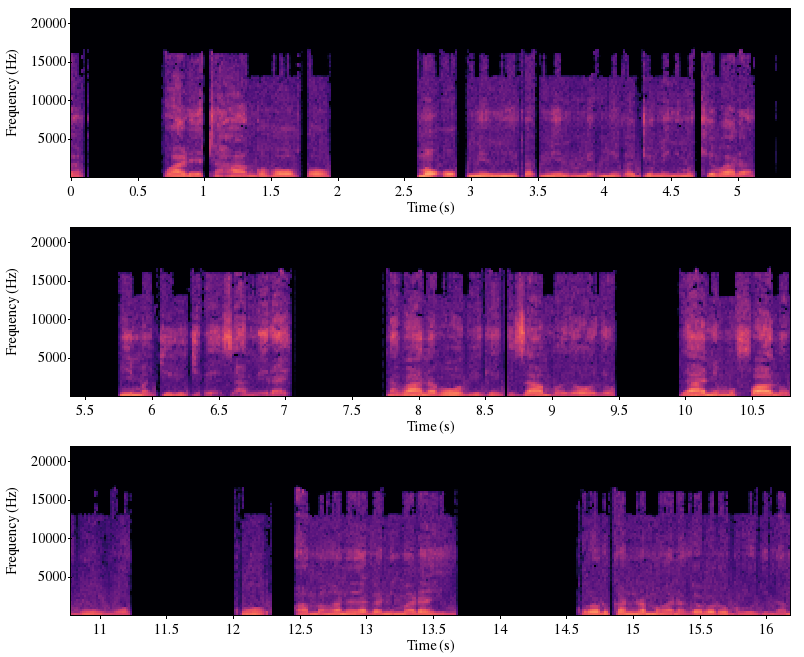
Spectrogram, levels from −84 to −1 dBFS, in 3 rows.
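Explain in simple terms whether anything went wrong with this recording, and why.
Two problems can be heard in this speech. Throughout the clip there is a grainy, gritty distortion that clings to the speech and is most obvious in quiet passages. This is low bit depth without dither. The audio appears to be stored with only about 6 bits and rounded to the nearest step, likely without dither. Because the rounding error tracks the signal, it sounds like grit on the speech rather than a separate, steady hiss, and it sits not far below the speech itself.

At 3.50 s there is pre-echo: a brief hiss of about 11 ms arrives just before a sharp attack, which then sounds a little smeared. It happens because a transform codec handles sound in blocks and spreads its coding noise across a whole block. When a sudden loud onset lands late in a block, noise meant to be masked by that loud part also spills into the quiet moment just ahead of it.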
